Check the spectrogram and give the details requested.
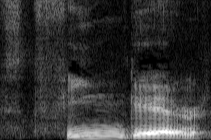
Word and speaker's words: Finger: tem ali um n Finger né só que em alemão essa pronúncia vai o g não aparece tem uma pequena e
